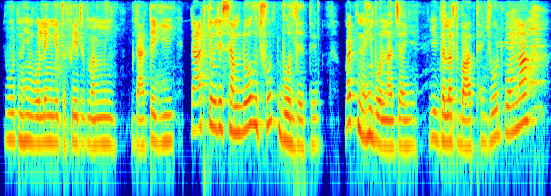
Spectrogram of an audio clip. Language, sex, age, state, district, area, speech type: Urdu, female, 30-45, Bihar, Darbhanga, rural, spontaneous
